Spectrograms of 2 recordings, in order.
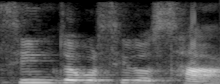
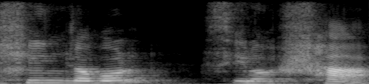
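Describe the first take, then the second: First: সা with a thin, plain s; sin pronunciation. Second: সা said as "shaa" with a full sh; shin pronunciation. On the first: Teacher comparing the letters, crisp s for sin. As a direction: end on সা as a clear "saa", never sh. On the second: Teacher comparing the letters, broad sh for shin. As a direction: end on সা with sh in place of s. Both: Shown as a demonstration. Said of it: "পার্থক্যটা কোথায়".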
